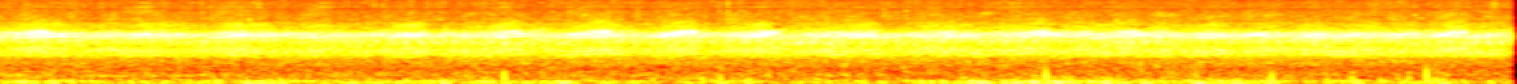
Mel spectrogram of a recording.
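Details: Evening frog chorus over rural rice fields as the sun sets: many frogs trill together in a constant, faintly pulsing drone, with a low murmur of background noise underneath.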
